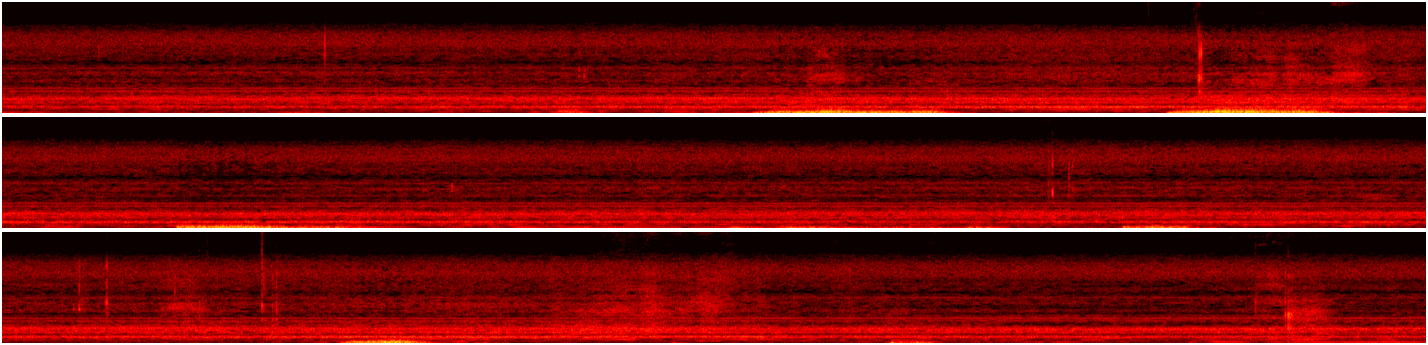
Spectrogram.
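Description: Dough being kneaded by hand in a steel bowl: a dull, low thud every few seconds as the dough is pressed and pushed, about seven in all, over a steady background hum.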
